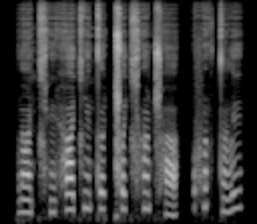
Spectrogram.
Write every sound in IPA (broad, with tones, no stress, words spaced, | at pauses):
ɾã˨ t͡ɕʰĩ˨ha˦t͡ɕĩ˦tə˦ ǁə˦t͡ɕʰə̃˦ʈ͡ʂʰa˨ | fə̃˦θtœ̃˨li˦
